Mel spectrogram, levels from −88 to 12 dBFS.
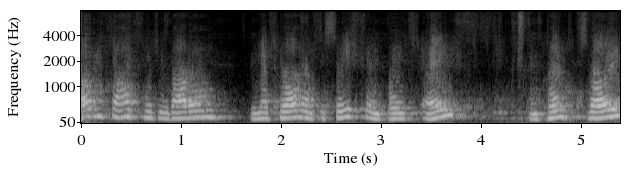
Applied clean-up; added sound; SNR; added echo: neural separator model SepFormer DNS4.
